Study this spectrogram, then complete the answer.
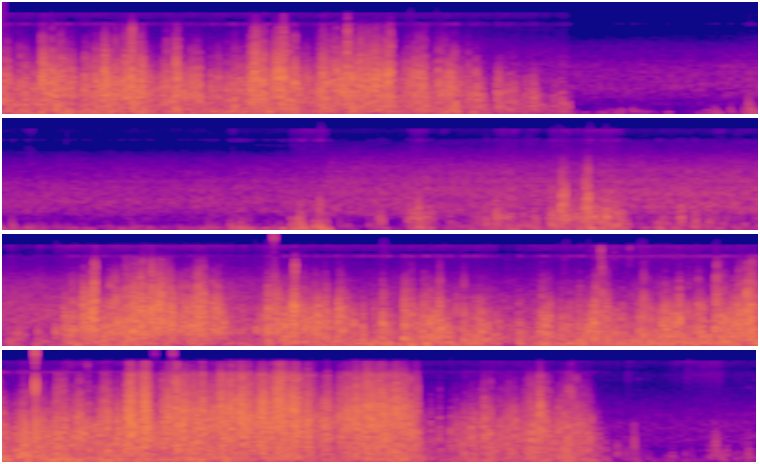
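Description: Wind buffets loudly in the open air.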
